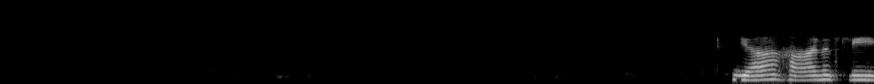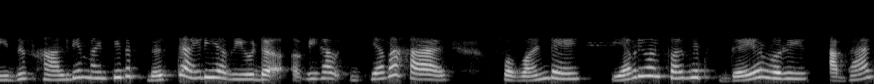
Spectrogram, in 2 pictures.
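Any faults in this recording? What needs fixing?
The whole clip has the G.729 codec sound: band-limited to roughly 250 Hz to 3.5 kHz, with a rough, synthetic edge that fits 8 kbit/s pulse-based reconstruction. Routing the call over a wideband codec like G.722 or Opus would avoid it.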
